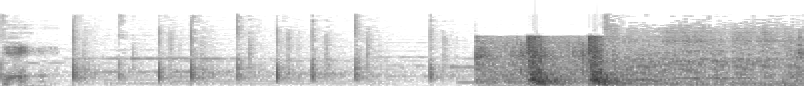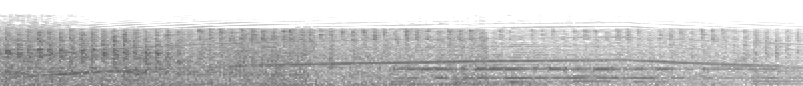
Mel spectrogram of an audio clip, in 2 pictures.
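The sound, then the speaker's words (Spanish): A quick run of sharp clicks gives way to the loud engine of a police patrol car waiting outside, with a faint wavering siren gliding over it, steady for several seconds. “La patrulla espera allá afuera.”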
